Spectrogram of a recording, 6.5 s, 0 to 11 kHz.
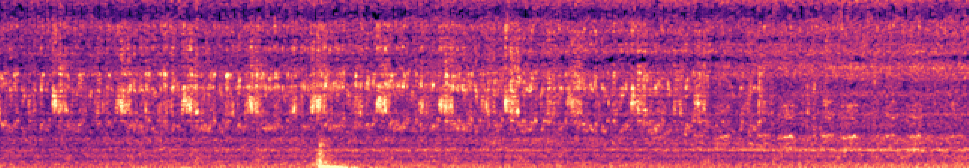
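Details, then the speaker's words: Mercedes W204 alternator/accessory belt squealing at idle despite replaced idler pulleys and belt; sharp steady squeal with brief thump, quieted by water or silicone spray, likely belt rubbing pulley edge as tensioner runs belt at its edge; fix: tensioner replacement. "сразу тихо становится видно или водички чуть-чуть или можно побрызгать силиконом тогда будет тоже Тихо но я нашёл Мне кажется причину почему эта фигня У меня сейчас я вам покажу друзья что Меня смущает скрипит по-любому между ремнём и кромкой Валика"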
